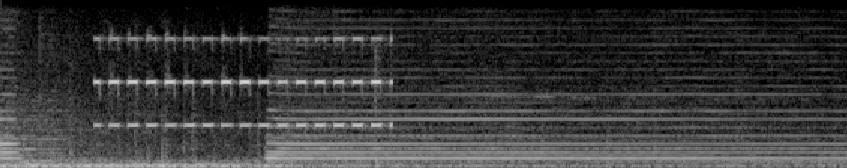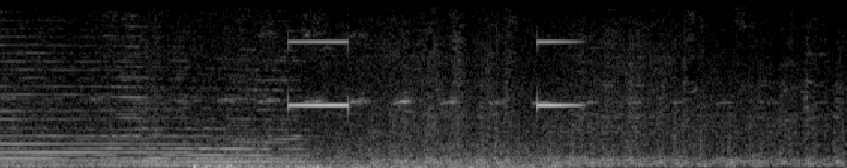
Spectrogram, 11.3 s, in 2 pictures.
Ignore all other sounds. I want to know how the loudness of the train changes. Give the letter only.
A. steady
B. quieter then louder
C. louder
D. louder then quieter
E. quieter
E.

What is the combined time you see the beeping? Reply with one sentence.
You can hear the beeping for 5 seconds altogether.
